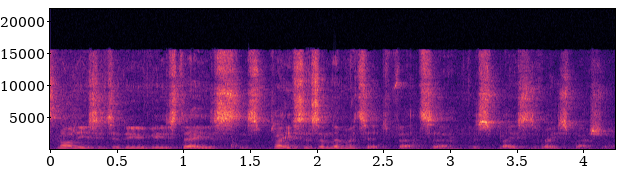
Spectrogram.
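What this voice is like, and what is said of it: English accent. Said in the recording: “originally from England as you can tell from my uh, accent ... wonderful accent”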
